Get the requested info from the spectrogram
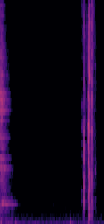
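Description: Mostly quiet handling, then near the end a brief crinkle of a foil trading-card pack wrapper as it is handled and set down on a table: two or three short sharp clicks.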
